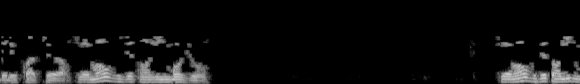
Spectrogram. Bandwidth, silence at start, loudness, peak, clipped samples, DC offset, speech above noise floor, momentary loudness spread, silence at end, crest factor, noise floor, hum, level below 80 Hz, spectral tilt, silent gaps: 3.9 kHz; 0 s; -20 LUFS; -4 dBFS; under 0.1%; under 0.1%; 60 dB; 6 LU; 0 s; 18 dB; -80 dBFS; none; -58 dBFS; -11 dB/octave; none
